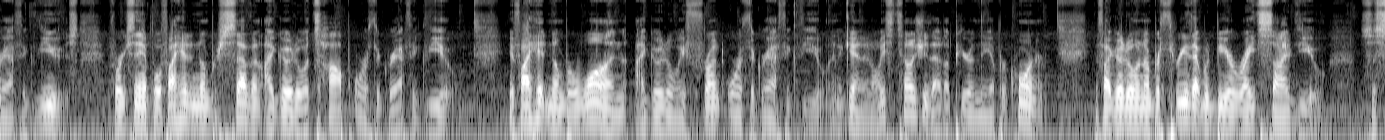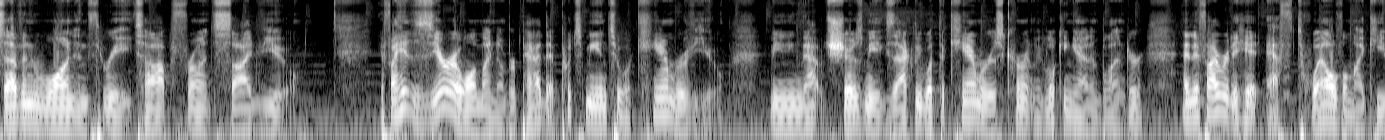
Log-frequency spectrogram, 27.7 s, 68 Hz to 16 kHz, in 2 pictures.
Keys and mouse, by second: 1.5 KP_7, 5.2 KP_1, 10.7 KP_3, 13.3-15.8 typing, 18.7 KP_0, 21.8-27.7 middle drag.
